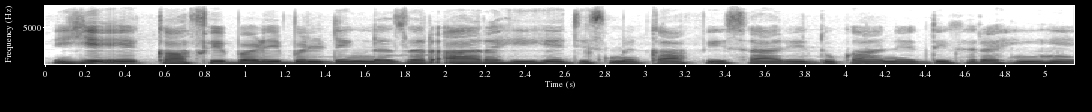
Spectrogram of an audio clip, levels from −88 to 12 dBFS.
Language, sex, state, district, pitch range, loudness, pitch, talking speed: Hindi, female, Odisha, Malkangiri, 180-190 Hz, -15 LUFS, 180 Hz, 185 wpm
